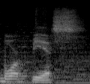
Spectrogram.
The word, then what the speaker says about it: Morpheus: No, the actual name is Morpheus. Like the the Matrix guy.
